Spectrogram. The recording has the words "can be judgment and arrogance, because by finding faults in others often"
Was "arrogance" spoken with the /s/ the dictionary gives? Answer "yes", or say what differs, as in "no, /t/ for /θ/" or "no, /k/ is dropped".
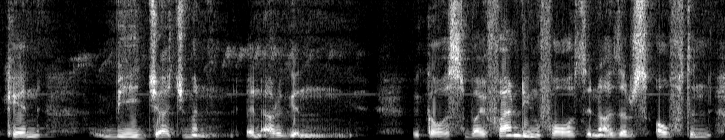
no, /s/ is dropped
